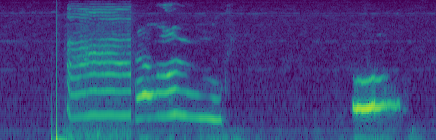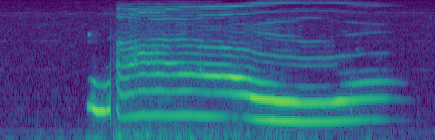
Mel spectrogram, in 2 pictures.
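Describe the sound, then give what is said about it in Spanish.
Meowing from a frightened cat waiting for its food: a few loud, wavering meows on their own, with a short fainter one in the middle and a long final cry that slowly sinks in pitch. “Este es un gato que espera su comida. Gato asustado.”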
